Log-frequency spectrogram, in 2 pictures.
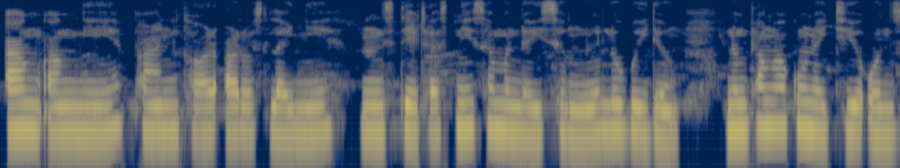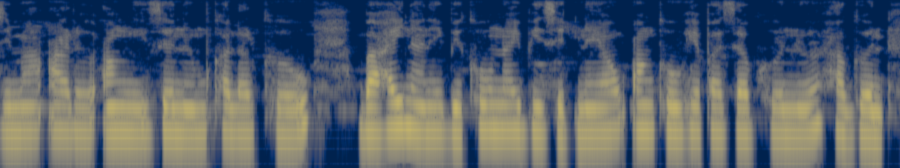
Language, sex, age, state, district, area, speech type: Bodo, female, 18-30, Assam, Kokrajhar, rural, read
